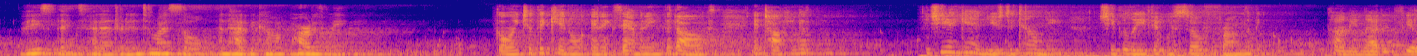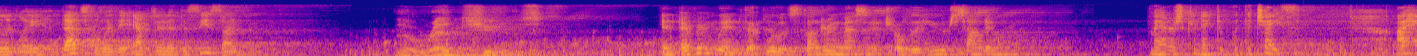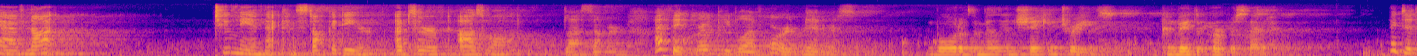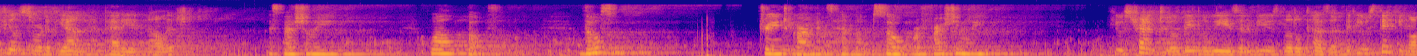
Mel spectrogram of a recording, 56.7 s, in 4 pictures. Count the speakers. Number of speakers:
6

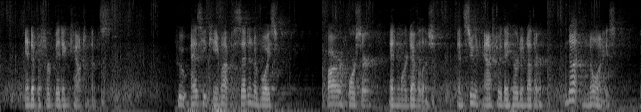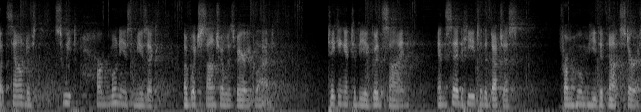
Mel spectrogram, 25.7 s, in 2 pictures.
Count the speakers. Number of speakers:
1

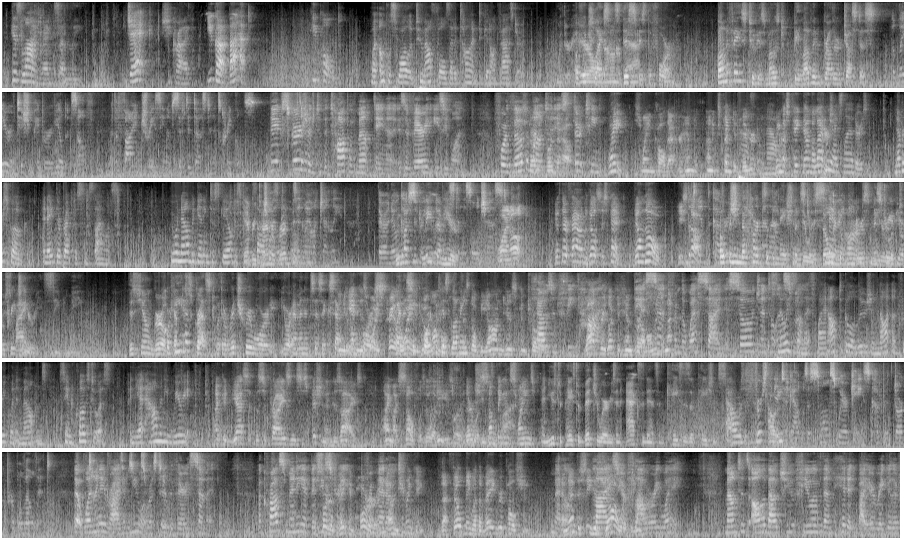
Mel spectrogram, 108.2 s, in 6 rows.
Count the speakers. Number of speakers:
7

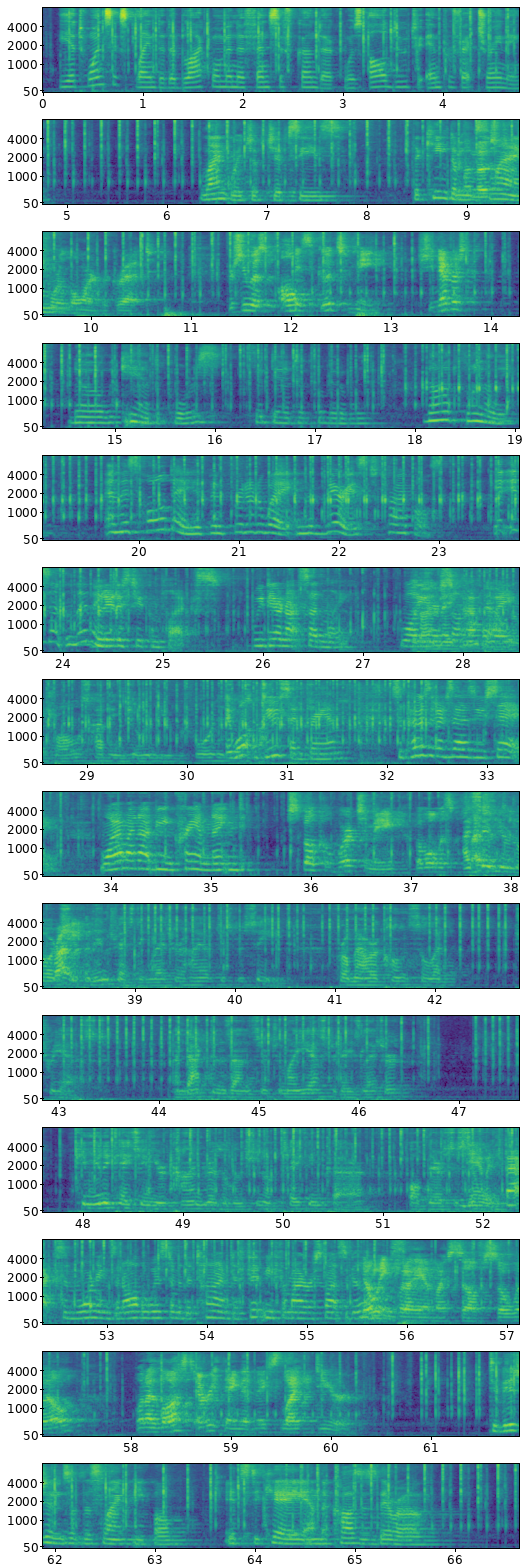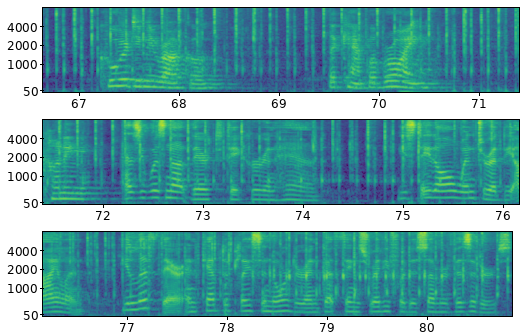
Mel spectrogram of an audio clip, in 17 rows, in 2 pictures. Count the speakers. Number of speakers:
7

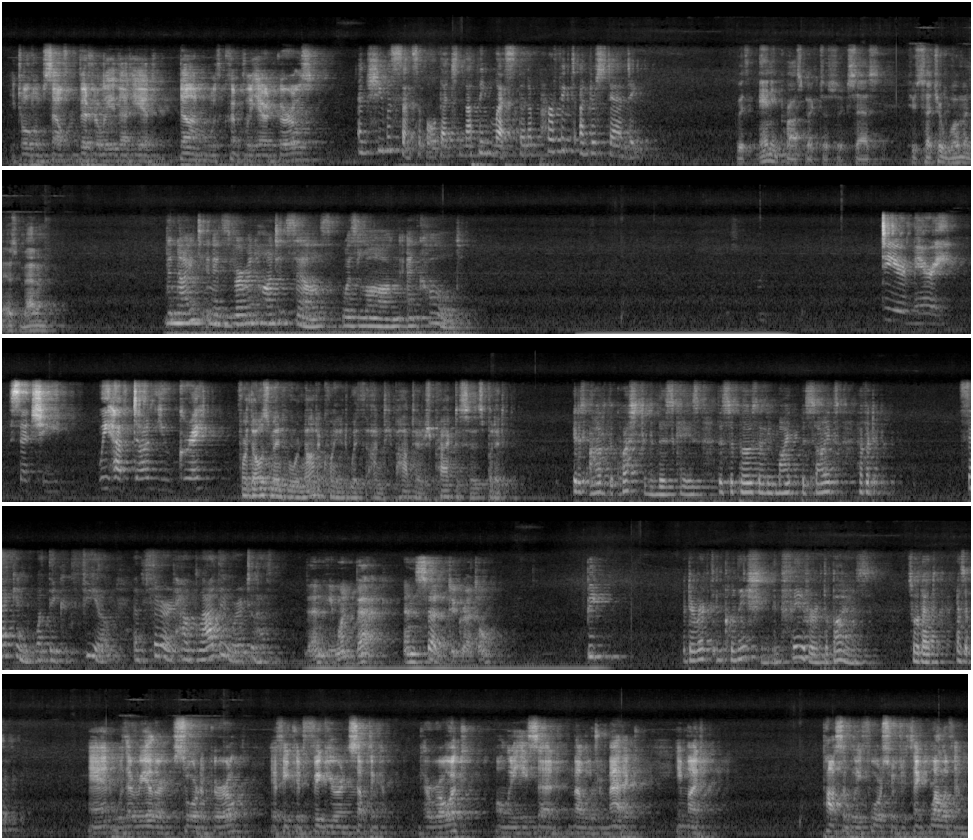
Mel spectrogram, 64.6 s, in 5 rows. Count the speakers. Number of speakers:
10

